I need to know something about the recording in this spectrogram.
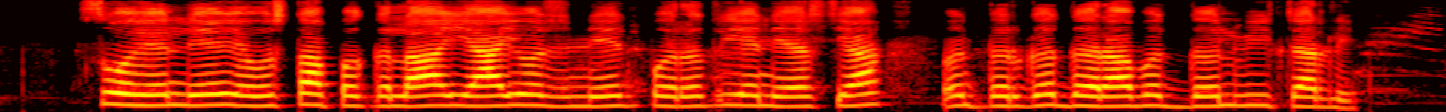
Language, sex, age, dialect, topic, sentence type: Marathi, male, 51-55, Standard Marathi, banking, statement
